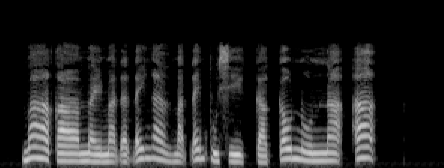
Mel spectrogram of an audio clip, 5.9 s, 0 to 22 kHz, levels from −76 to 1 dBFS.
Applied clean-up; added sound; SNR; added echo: none; none; none; none.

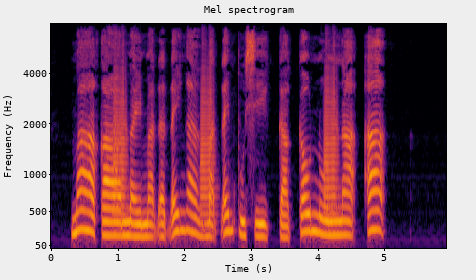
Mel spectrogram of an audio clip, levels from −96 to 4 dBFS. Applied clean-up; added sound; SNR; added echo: none; Brass instrument; 12 dB; none.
